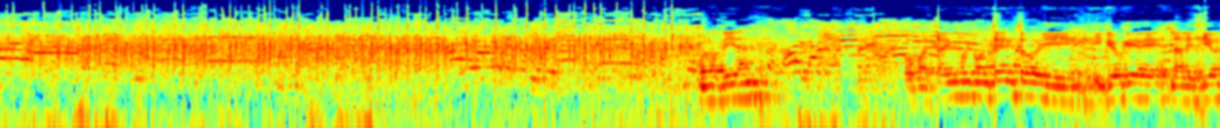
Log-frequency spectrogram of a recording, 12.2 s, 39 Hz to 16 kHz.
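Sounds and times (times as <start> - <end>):
applause from a sizable audience welcoming a guest: 0.0 - 7.1
speech: 7.0 - 8.7, 9.4 - 12.2.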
